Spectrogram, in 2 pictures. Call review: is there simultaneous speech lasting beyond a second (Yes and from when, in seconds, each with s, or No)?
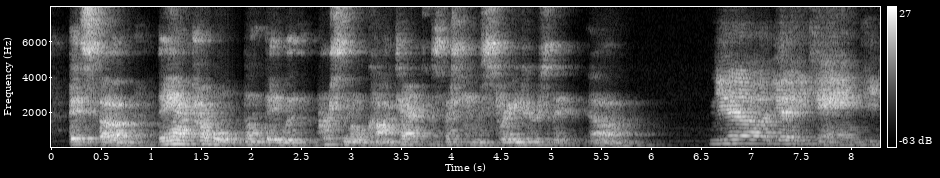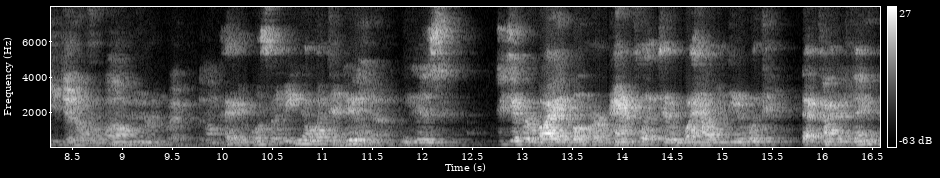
No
